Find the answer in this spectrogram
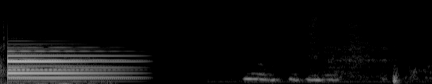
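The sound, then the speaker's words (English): A clock striking twelve: a single resonant chime strikes loudly and rings out, fading over about a second and a half before a man begins speaking. “You know when the clock strikes 12 that Midnight Mania Sports hosted by … and … starts right now.”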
